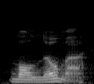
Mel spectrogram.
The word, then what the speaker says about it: Multnomah: When I Googled this, the pronunciation guide actually said Multnomah. And I was like, what? I thought there was a T there.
